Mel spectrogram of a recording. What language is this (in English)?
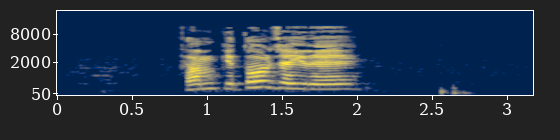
Sansi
